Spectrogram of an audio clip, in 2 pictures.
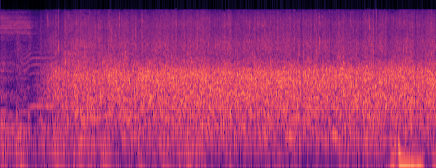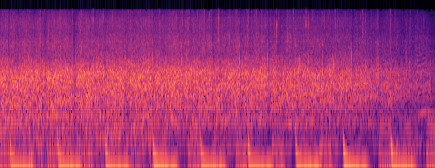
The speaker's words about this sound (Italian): Così la stessa cosa quando sei in difficoltà in un discorso che ti stai per incartare e non sai più come uscirne, tiri fuori uno splendido congiuntivo tutti in piedi, standing ovation, sipario, applausi e via.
